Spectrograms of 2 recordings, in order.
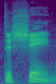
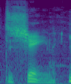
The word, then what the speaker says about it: Deschain: I swear we had an argument about this, just like Deschain, which is the only way to pronounce his last name. – Deschain? – God damn it. It's Deschain. You monster.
